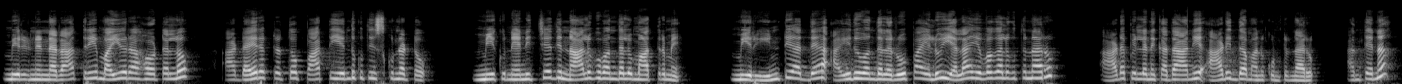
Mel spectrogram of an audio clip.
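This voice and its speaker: Firm protective elder sister, pressing questions, bright high voice, read by a woman, audio story. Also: brisk, close to an everyday voice. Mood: angry.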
